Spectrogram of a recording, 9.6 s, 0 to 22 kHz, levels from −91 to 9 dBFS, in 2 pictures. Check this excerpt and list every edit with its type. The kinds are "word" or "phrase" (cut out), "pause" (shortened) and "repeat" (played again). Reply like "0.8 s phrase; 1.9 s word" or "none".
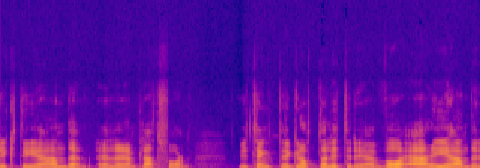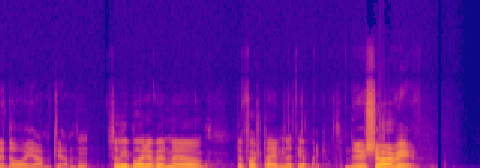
none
